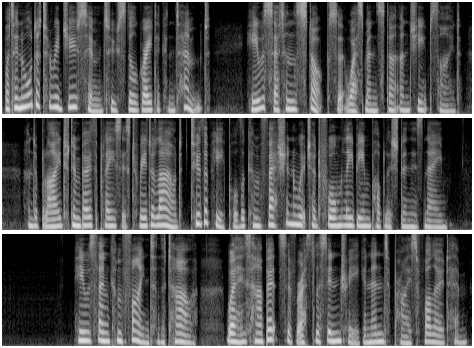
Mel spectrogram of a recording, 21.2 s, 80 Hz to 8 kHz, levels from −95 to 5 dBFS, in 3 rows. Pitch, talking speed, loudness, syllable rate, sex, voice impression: 200 Hz, 165 wpm, -20 LUFS, 4.9 syllables/s, female, feminine, adult-like, fluent, calm, slightly elegant, slightly modest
